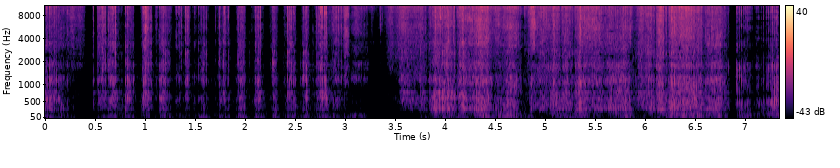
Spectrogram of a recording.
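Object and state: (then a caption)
Cardboard gift tube being scratched. Fingernails press and scratch hard and slowly along a large, hollow, black printed cardboard whisky gift tube lying horizontally. The first half is a quick series of short, rasping strokes with a hollow low-mid resonance. It then gives way to louder, denser, continuous scraping that stays rough and mostly low to mid in tone.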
